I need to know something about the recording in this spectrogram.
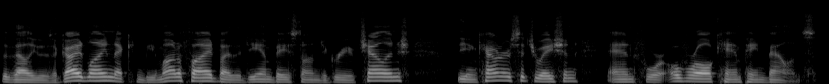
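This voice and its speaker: A middle-aged man hosts his own show, reading a game rulebook aloud with casual asides. He halts between passages with many fillers and restarts. His medium-pitched, slightly mellow voice has lively intonation, but his throat is dry and his voice is fading. The recording is dry.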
